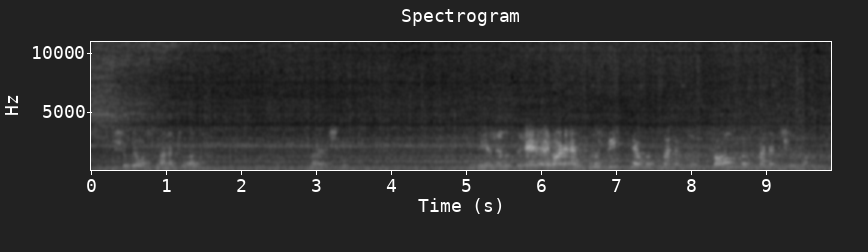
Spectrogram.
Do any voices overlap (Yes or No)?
Yes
